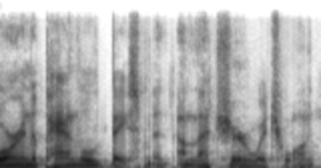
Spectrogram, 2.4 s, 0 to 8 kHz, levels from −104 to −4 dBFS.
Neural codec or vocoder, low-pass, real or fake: codec, 16 kHz, 4 kbps, X-Codec, HuBERT features, trained on balanced general audio; 7.2 kHz; fake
